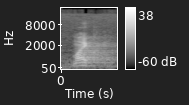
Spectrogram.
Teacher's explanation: It's a two-syllable foot in which the stress comes in the beginning and the second syllable is unstressed. So Francine would be iambic, Michael would be trochaic. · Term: trochee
